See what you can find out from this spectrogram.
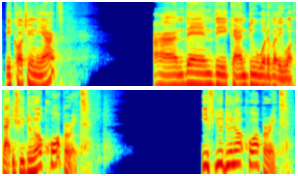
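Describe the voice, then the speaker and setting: A man's voice: mid-range voice, animated, moderate pace, pauses often. A young man from Nigeria with an accent shaped by both Nigeria and North America, talking casually with fillers and restarts. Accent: Nigerian with North American influence. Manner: conversational, with frequent fillers and repeated restarts. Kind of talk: casual monologue.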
